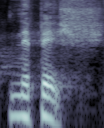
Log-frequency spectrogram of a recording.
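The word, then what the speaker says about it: נפש: el original hebreo es la palabra nepes apúntala como suena nepes con sh se pronuncia nepe al morir algo se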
